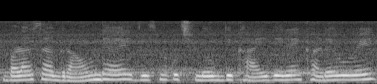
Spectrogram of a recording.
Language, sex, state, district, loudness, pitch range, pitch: Hindi, female, Chhattisgarh, Raipur, -14 LUFS, 195-225 Hz, 205 Hz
